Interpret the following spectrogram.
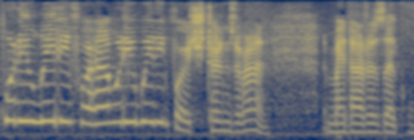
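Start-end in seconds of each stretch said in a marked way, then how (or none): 0.0-1.2 high, loud taunting challenge; imitating the actress. Retelling the movie scene, high loud taunt. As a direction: dare them with arms wide. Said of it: "She's like".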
